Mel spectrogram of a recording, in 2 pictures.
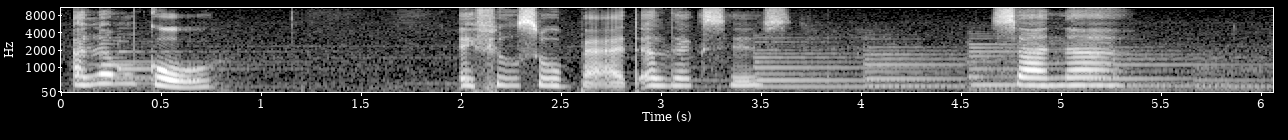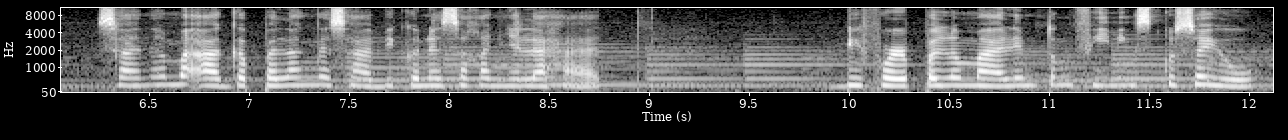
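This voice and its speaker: A woman's voice: high-pitched, steady tone, measured pace, pauses often. A woman playing a remorseful young woman confessing her love in a Filipino radio drama, emotional and confessional. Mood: remorseful, yearning. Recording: clear music under the voice. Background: background music.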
